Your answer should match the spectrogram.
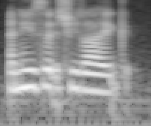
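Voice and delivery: usual speaking voice

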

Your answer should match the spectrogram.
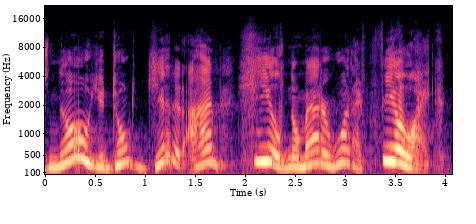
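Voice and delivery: imitating wife's loud, high-pitched insistence; excited. Wife insisting to husband he doesn't get it, excited shouting. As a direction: burst out emphatically, punching each phrase. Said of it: "called me up at work all excited".

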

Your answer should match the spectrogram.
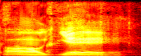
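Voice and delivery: silly put-on accent for man-bun Colin. Playing man-bun Colin being flattered, in a put-on accent. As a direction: coo teasingly in a put-on accent. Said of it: "What is that accent you're doing".

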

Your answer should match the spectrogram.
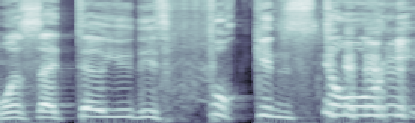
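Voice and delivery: loud, high, drawn-out mock-Italian accent; over-the-top Italian. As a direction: belt it out as a hammed-up Italian wise guy. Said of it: "Straight up Italian".

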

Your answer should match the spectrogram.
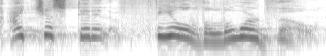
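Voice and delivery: high, slow, drawn-out protest; mock complaint. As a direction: stretch it high, mimicking a put-upon churchgoer.

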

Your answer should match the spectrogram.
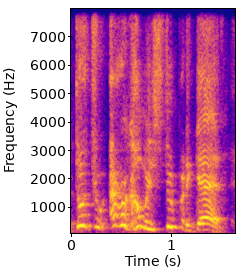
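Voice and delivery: high, loud, furious retold comeback; angry retort. Patrick to Heather, a retold angry high outburst. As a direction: snap it back like he's insulted. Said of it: "he was so pissed".

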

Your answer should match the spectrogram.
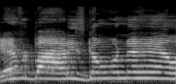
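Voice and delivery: high, loud hammed-up preacher; preacher's shouted warning, hammed up; mock preacher shout. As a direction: yell doom like a caricatured preacher. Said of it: "and he's like".

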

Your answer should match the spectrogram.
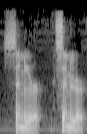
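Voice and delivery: English "similar" with the I as E; low demo of "similar", first vowel an E; I pronounced like E. Shown as a demonstration. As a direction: say "similar" as "SEM-ler". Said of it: "Con I como E".

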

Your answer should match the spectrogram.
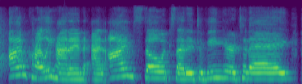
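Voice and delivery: hammed-up peppy self-introduction; bubbly Valley girl. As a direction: gush like an overexcited newcomer. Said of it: "I was this bubbly person".

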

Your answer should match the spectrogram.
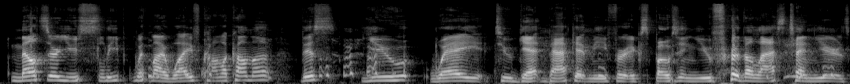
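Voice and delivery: hammed-up tirade with punctuation read out; mock all-caps rant. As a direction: rant it loudly, fighting back laughter. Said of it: "he says in all caps".

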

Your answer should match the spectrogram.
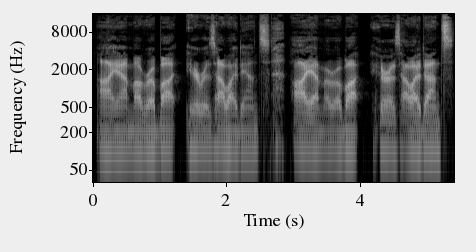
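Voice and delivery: low, monotone robot. Acted. Robots announcing their dance, monotone robot voice. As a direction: drone it evenly like a robot.

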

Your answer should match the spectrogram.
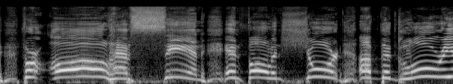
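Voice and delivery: loud, high shouted preaching that builds; preacher pleading with the church to own their sin, shouting; full-force preaching. Acted. Thunder it at the congregation.

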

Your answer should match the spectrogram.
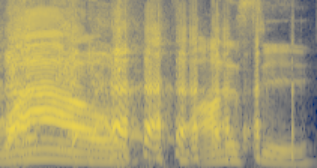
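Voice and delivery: high, loud laughing disbelief; laughing mock shock. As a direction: cackle out the mock praise. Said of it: "I was like".

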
